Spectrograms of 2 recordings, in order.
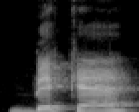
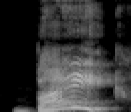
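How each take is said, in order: First: The vowel is short, like in bick. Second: The vowel is long, like in bike. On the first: The speaker calls it wrong. "try the short vowel sound first" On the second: The speaker calls it right. "Let's try the magic E rule"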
